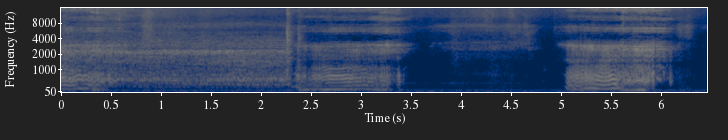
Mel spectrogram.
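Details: A sleeping infant snoring: two rough, fluttering breathing sounds with a quiet pause between them and a faint room hum underneath.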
